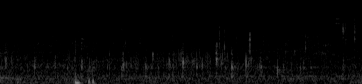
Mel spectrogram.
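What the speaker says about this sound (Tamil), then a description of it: "காரசாரமான மட்டன் கிரேவி கொதித்து வந்துருச்சு." A thick, spicy mutton curry bubbles softly in a pot, with scattered small pops and plops over a quiet simmer.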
